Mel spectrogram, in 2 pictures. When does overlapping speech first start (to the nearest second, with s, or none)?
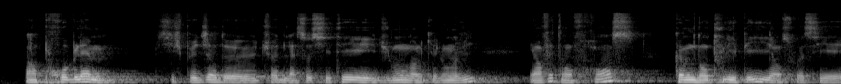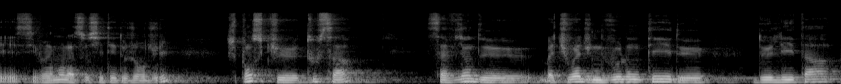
none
